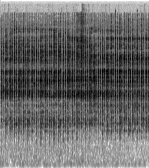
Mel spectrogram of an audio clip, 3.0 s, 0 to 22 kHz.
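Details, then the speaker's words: Unused 60–70-year-old mechanical timer wound to 15 minutes: rapid, even, crisp ticking about four per second, a healthy escapement that still works well. "Can you hear that clicking? Yeah, so it's, you know, God knows how old this is, 60, 70 years, and it still works great."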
